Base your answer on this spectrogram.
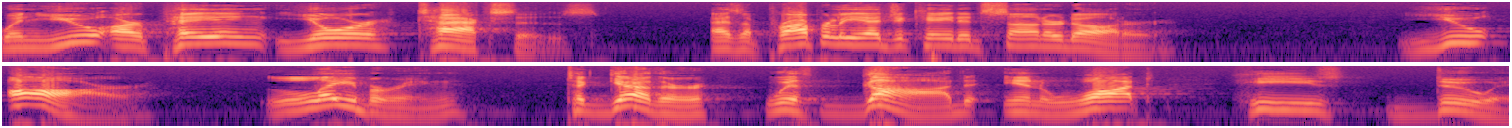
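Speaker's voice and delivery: slow, flat, deliberate delivery. Speaker states a point flat and plain to listeners, said slowly. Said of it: "And I said it slow".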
